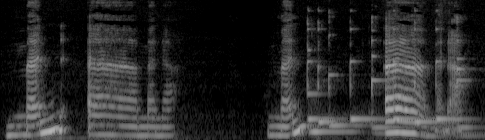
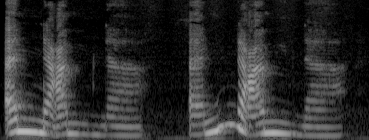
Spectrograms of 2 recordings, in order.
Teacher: there's a complete distinction between the nun sound of the nun sakin or tanween and the next letter that follows in the next word or in the same word.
